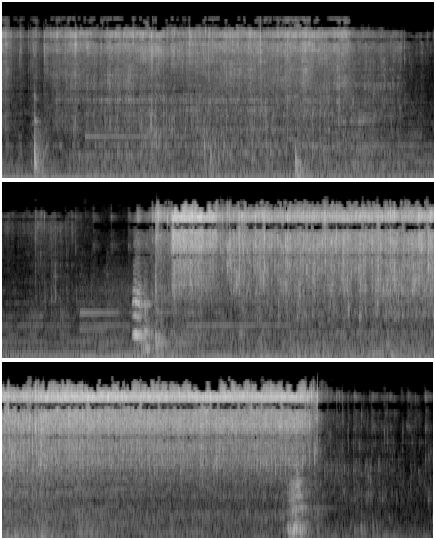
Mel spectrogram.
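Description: Kitchen tap running into a stainless steel sink, the stream washing white granules down the drain. About seven seconds in the flow becomes a full, louder stream splashing on the steel basin, then it is shut off sharply near the end, with a few knocks along the way.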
